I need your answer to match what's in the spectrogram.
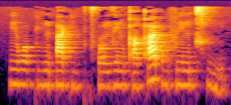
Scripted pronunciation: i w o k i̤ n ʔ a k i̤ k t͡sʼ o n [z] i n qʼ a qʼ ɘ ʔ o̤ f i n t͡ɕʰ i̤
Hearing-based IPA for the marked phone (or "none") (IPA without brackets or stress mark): z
